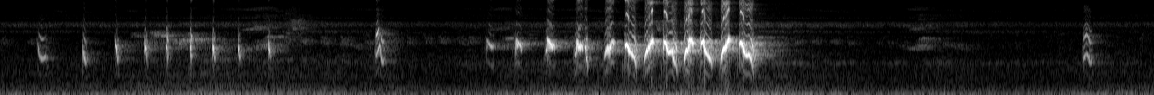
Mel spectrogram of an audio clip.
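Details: Yellow-vented bulbul singing energetically: a string of evenly spaced short chirps, a pause, then a fast, loud, bubbling warble of wavering notes, with a single chirp well after.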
